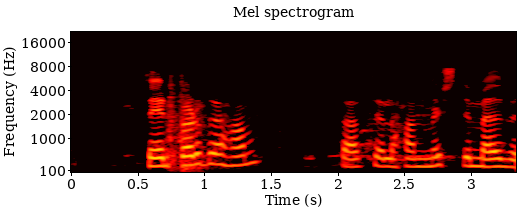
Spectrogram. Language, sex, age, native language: Icelandic, male, 13, Icelandic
